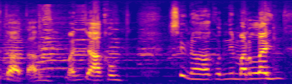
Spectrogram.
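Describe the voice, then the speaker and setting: A man's voice: extremely high pitch, moderate pace, music in the background. A man playing a whiny, henpecked young Filipino husband in a radio drama, given to complaining and pleading. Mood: sulky complaining. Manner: whining, pleading. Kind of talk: Ilocano radio drama acting.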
